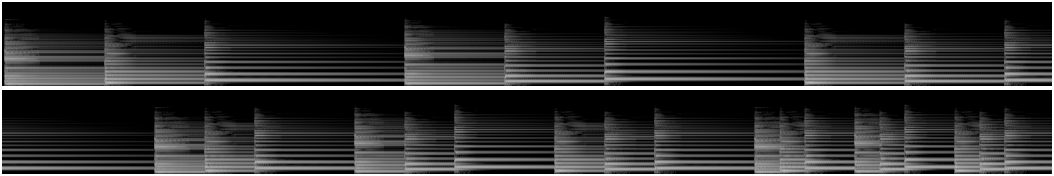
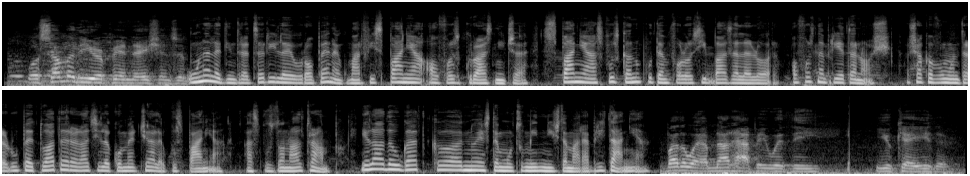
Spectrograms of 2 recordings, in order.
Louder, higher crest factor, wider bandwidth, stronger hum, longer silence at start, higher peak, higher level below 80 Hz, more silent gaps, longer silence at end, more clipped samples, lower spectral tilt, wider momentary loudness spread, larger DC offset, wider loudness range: second, -26 LUFS vs -18 LUFS; about the same, 14 dB vs 16 dB; about the same, 10.5 kHz vs 11.5 kHz; neither; about the same, 0 s vs 0.05 s; second, -12 dBFS vs 0 dBFS; second, -70 dBFS vs -34 dBFS; neither; about the same, 0 s vs 0 s; neither; about the same, -6.5 dB/octave vs -6.5 dB/octave; about the same, 11 LU vs 10 LU; neither; about the same, 4 LU vs 3 LU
